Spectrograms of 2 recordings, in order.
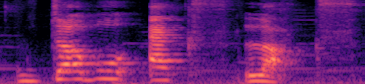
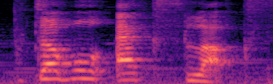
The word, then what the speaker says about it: DoubleXLuxxe: last couple of weeks how do you say your channel name so it's double x lux so i'll put it on the screen so you can see it double x lux the name comes from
